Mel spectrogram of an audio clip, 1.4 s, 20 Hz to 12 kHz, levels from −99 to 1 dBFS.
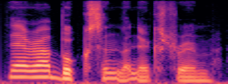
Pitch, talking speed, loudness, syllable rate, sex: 165 Hz, 295 wpm, -18 LUFS, 7.3 syllables/s, female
